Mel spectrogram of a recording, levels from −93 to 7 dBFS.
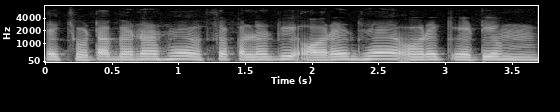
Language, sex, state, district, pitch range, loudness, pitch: Hindi, male, Uttar Pradesh, Jyotiba Phule Nagar, 140-150 Hz, -15 LUFS, 145 Hz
